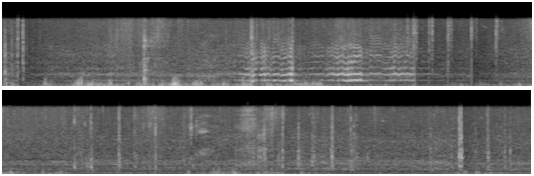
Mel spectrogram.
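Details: Honey bees buzz around a hive during preparation for queen rearing, with a queen-cell starter hive and a box of breeder queens. A nearby bee makes a loud, wavering buzz for a few seconds, then a softer colony hum continues under sharp handling clicks.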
